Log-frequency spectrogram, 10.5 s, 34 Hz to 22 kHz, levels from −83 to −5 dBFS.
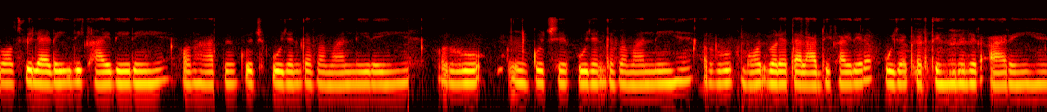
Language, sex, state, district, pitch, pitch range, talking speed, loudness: Hindi, female, Maharashtra, Aurangabad, 180 Hz, 175-185 Hz, 230 wpm, -33 LUFS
